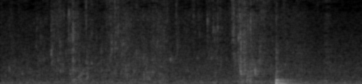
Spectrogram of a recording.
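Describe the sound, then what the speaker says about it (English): Water pours into a cooking pot of spinach sauce with salt and goat meat, a short trickling splash lasting about a second before cutting off. "So I'm going to put in water."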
